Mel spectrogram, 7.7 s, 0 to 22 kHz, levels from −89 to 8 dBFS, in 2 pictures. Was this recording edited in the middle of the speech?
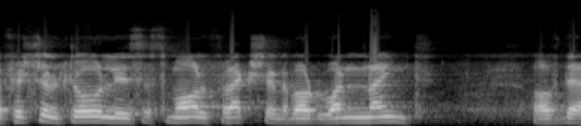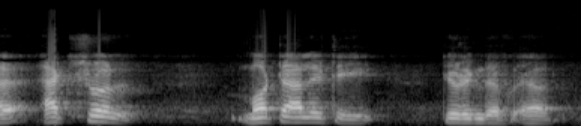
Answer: no; 0 cuts

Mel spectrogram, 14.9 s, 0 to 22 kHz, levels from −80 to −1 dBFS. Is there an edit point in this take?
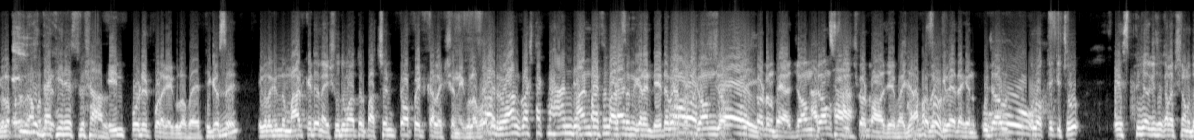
yes; 2 cuts; at 6.1 s, 10.8 s

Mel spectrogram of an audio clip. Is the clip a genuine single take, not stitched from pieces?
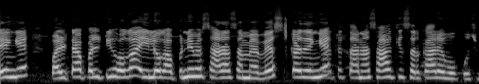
no; 1 cut; at 3.4 s

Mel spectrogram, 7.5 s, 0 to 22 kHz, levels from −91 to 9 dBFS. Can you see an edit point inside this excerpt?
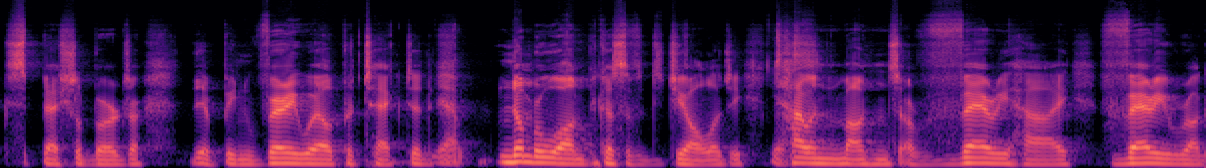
no; 0 cuts

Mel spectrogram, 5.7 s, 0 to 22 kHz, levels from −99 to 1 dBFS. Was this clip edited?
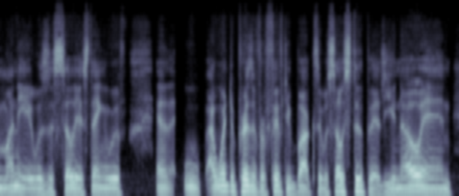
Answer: no; 0 cuts

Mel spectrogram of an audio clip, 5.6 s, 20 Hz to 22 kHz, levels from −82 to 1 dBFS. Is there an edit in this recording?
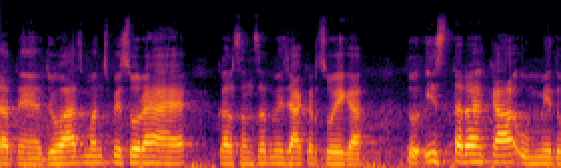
no; 0 cuts

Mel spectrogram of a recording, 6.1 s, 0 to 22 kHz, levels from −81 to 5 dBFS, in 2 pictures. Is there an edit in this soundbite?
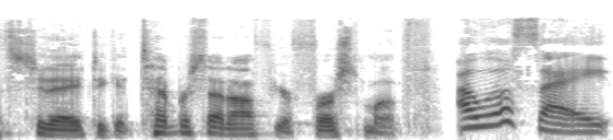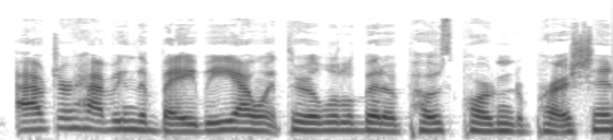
yes; 1 cut; at 2.1 s

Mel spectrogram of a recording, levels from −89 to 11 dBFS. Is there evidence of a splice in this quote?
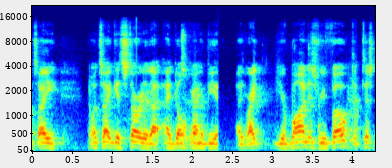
yes; 1 cut; at 2.4 s

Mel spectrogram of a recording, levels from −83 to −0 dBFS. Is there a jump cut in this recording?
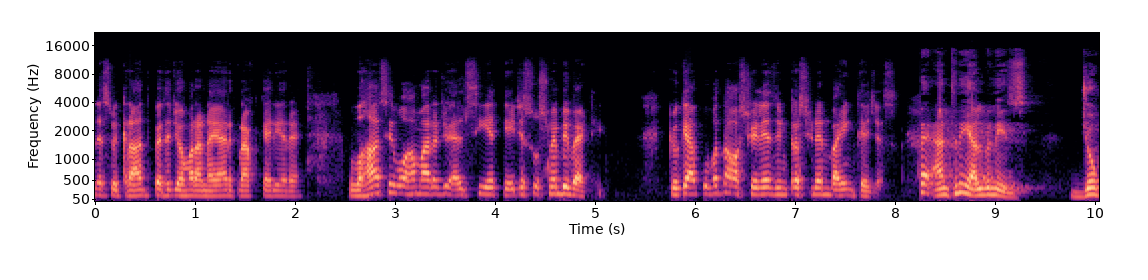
yes; 1 cut; at 8.3 s

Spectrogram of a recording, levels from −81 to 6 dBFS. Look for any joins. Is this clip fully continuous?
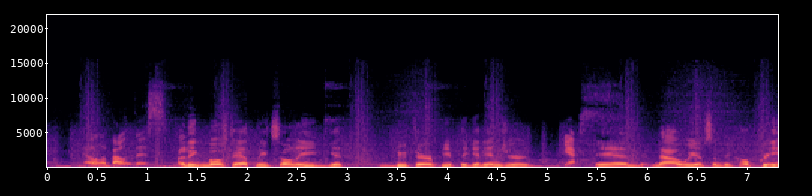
no; 1 cut; at 1.2 s

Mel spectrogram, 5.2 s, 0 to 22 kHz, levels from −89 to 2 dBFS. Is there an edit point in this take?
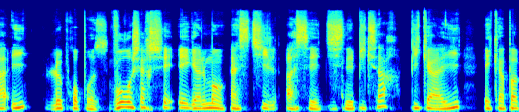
yes; 2 cuts; at 1.0 s, 2.3 s

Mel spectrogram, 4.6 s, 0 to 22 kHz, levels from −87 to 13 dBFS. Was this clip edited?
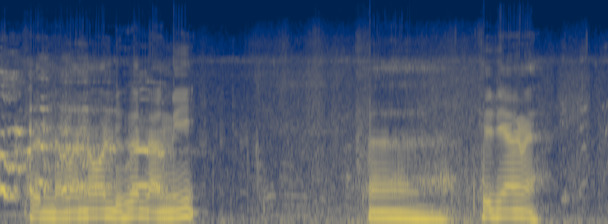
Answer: no; 0 cuts

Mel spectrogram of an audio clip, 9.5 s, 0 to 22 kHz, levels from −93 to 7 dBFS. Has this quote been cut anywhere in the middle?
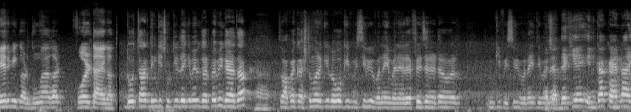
yes; 1 cut; at 1.8 s

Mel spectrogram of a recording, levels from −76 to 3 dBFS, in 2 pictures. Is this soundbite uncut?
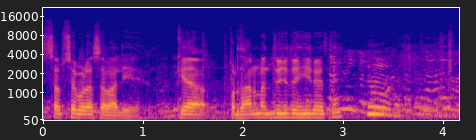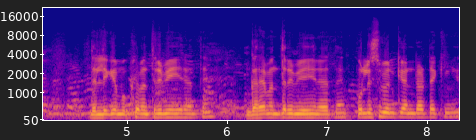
yes; 0 cuts

